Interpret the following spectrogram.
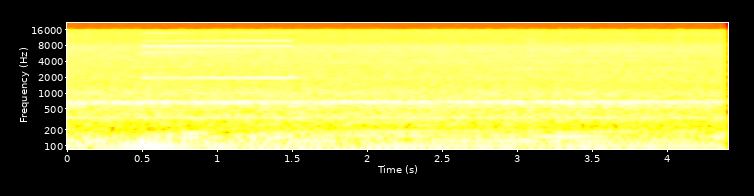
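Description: Steady low electrical hum from repair-bench equipment, with faint background hiss. A faint high tone sounds for about a second shortly after the start.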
